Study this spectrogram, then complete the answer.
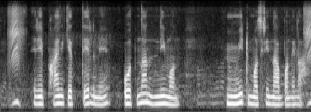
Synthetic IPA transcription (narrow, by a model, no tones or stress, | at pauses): ɾipʰajnket̪elme | ot̪nanimən | miʈmət͡ʃʰɾinabənɛla̰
